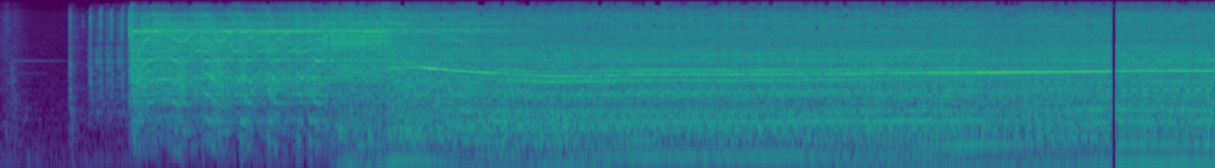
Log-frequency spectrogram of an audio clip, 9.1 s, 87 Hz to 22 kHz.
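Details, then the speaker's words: 2007 Subaru Forester 2.5 L after harmonic balancer replacement (was grinding under the hood, heavy steering, battery and brake lights): engine cranks, catches and settles into a steady even idle with no pulley grinding, healthy. "right guys so as you can hear the engine is running it sounds good we're gonna let it idle for a couple minutes"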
